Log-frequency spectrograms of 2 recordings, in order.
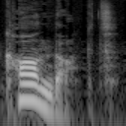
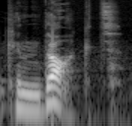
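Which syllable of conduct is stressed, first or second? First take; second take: first; second. First: The first vowel is full; stress falls on the first. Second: The first vowel is reduced; stress falls on the second. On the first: It is used as a noun. "اما اگه اسم باشه میشه conduct" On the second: It is used as a verb. "اگر فعل باشه میشه conduct. conduct اون صدای او شوا میشه"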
